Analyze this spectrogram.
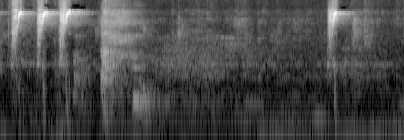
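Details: Brown-throated sunbird outside its cage: a rapid triple of very high, thin chips, a short rasping noise, then a single high chip after a pause.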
